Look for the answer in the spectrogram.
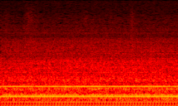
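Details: Newly installed auto-start diesel generator at an off-grid house, running and charging the battery system: steady, even drone with a firm low hum, no misses or knocks; normal running under charging load.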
